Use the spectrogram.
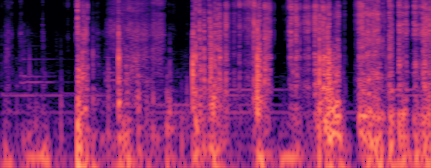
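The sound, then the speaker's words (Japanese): A thin paper receipt for hay fever medicine is torn by hand in several sharp, crackly rips, with light rustling between them. “ちょっと普通の紙より軽い音なのかな。レシートはあんま破かないから”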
